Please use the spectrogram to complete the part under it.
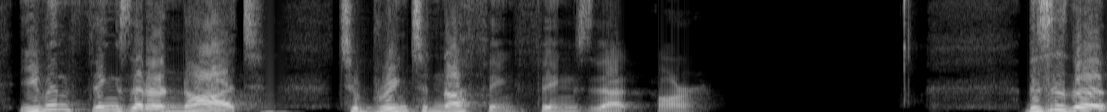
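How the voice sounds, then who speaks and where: Young male youth pastor, high voice, stuffed up with a cold, earnest sermon delivery. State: sniffling with a cold. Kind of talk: sermon to a high school group.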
